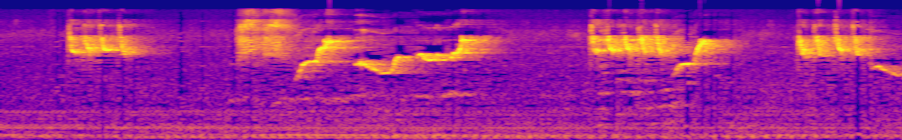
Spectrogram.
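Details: Sooty-headed bulbul in full song with tail spread, delivering longer phrases that open with a scratchy burst and run into a series of rising and falling fluted whistles, two main phrases separated by a short pause.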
